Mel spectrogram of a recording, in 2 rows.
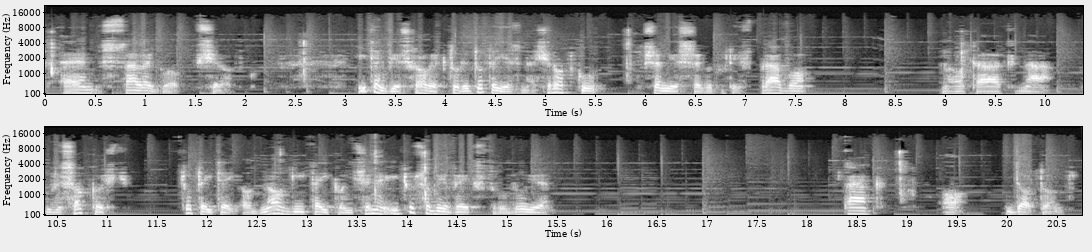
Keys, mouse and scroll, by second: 2.5 KP_1, 5.7 g, 9.1 KP_3, 10.5 g, 12.4 scroll up 2, 12.9 shift+middle click, 14.1 e, 18.9 e.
